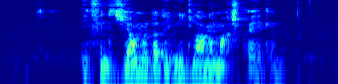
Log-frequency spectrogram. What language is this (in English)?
Dutch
